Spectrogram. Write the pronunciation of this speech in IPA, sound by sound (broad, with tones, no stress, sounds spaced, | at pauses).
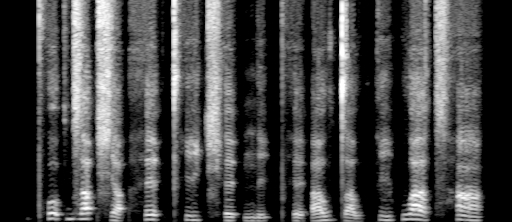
pʰ o˦ ʔ d͡z a˦ ʔ ɕ a˨ ʔ h e˦ ʔ t̪ʰ i˧ t͡ɕʰ e˨ ʔ n̪ i˨ ʔ pʰ e˨ ʔ a˦ w t̪ a˨˩ w k i˧ p w a˥˧ t͡sʰ ã˥˧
